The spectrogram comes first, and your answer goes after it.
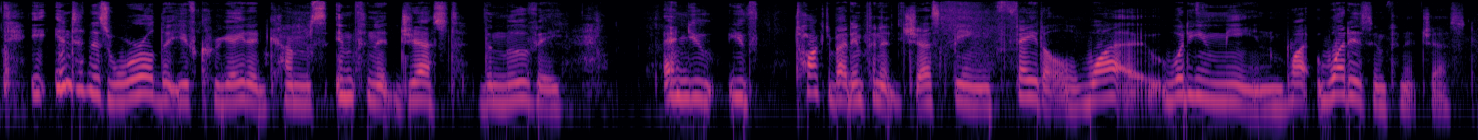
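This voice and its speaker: A woman's voice: fairly low pitch, measured pace, warm tone. A woman working as an interviewer, asking questions and offering observations in a conversational style.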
